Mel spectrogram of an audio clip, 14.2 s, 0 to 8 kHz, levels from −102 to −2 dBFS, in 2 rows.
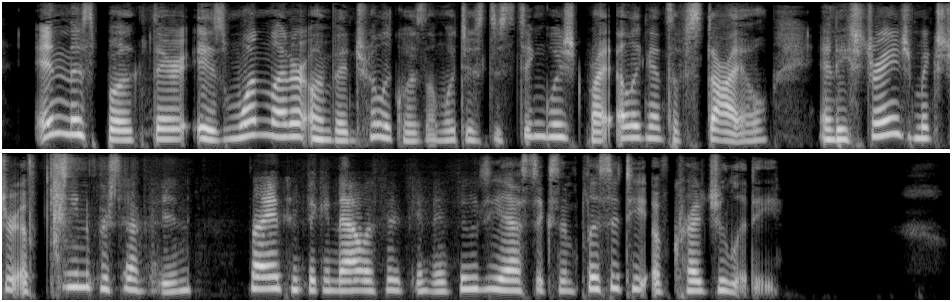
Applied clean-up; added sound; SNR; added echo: neural mask model DeepFilterNet 3.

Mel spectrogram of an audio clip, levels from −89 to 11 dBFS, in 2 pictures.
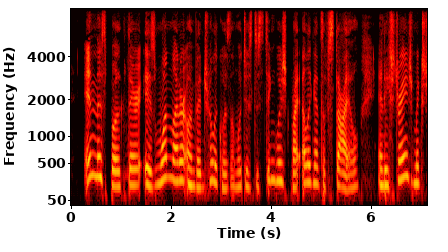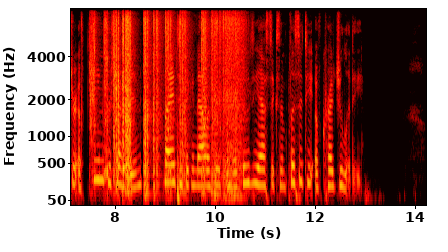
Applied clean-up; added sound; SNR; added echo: none; Packing tape, duct tape; -1 dB; none.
